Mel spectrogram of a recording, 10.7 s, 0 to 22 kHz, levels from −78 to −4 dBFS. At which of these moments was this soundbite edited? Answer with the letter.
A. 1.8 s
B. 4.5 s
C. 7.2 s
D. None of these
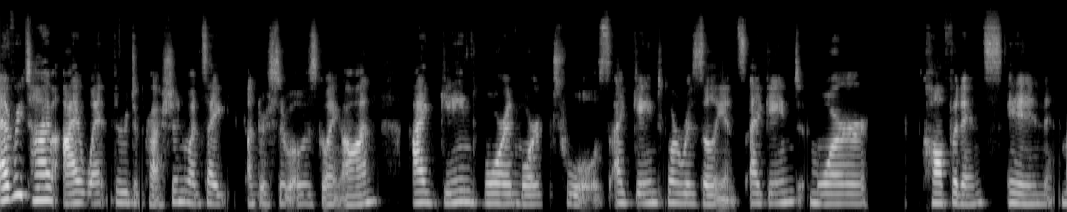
D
